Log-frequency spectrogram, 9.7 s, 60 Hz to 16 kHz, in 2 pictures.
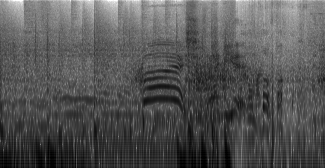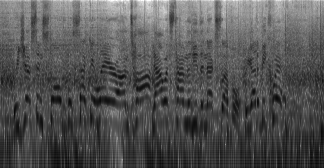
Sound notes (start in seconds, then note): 0.0 epic music; 2.6 man laughs; 4.9 crane engine revs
